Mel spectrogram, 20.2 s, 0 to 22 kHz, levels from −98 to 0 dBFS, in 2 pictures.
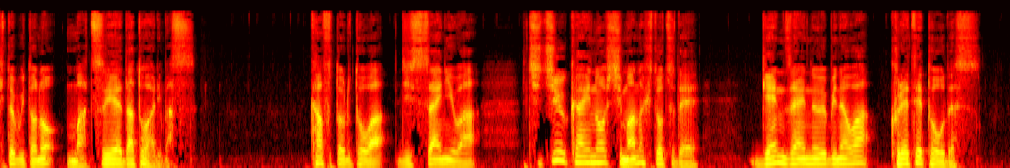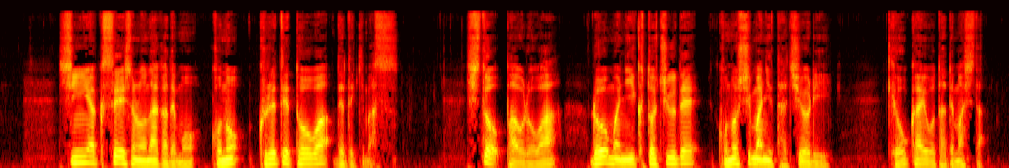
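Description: No technical faults can be heard anywhere here.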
